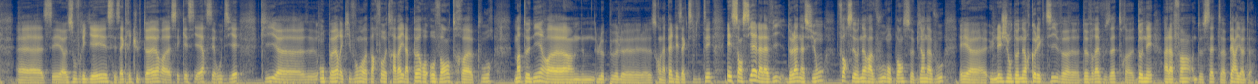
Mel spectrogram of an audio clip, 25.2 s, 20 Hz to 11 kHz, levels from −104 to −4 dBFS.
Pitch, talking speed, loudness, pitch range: 115 Hz, 170 wpm, -22 LUFS, 105-130 Hz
